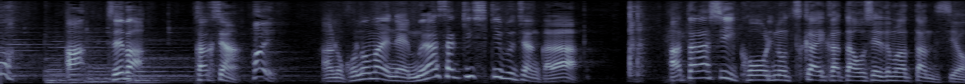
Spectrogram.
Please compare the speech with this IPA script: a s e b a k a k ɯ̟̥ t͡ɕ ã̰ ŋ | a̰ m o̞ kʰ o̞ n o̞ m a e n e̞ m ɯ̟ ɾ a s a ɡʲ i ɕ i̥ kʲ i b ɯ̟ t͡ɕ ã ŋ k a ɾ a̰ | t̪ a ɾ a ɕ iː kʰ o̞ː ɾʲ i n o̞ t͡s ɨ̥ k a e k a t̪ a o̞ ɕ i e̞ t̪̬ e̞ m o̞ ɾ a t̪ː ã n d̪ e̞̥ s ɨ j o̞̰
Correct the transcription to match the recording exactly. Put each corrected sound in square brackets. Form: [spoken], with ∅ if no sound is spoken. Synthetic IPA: a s e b a k a k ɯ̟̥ t͡ɕ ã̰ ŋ | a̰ [n] o̞ [k] o̞ n o̞ m a e n e̞ m ɯ̟ ɾ a s a [kʲ] i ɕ i̥ kʲ i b ɯ̟ t͡ɕ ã ŋ k a ɾ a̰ | t̪ a ɾ a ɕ iː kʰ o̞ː ɾʲ i n o̞ t͡s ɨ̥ k a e k a t̪ a o̞ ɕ i e̞ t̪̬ e̞ m o̞ ɾ a t̪ː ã n d̪ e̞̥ s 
